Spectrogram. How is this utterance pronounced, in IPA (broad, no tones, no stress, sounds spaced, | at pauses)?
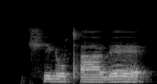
t͡ʃʰ i ɳ o tʼ aː ɳ ɛ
